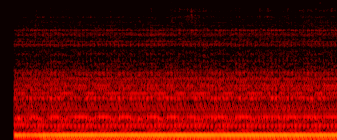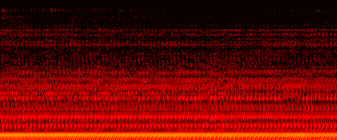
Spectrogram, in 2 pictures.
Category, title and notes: Sound effects > Objects / House appliances
Malfunctioning Heater
An audio recording of the heater in my student dorm malfunctioning
Heater, malfunctioning, rattling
